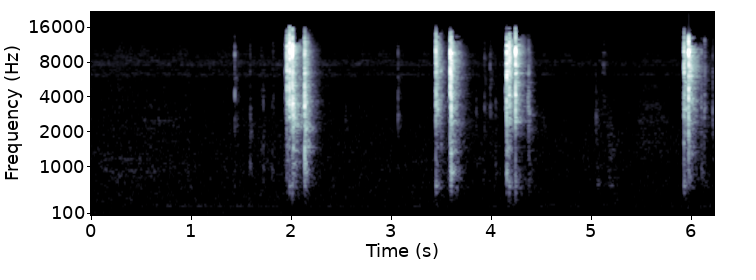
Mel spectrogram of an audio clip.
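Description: Sig Sauer 1911 Scorpion pistol being racked by hand on an empty Wilson Combat 47D magazine: sharp metal clacks of the slide cycling and locking back, four of them, some doubled, from about two seconds in.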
